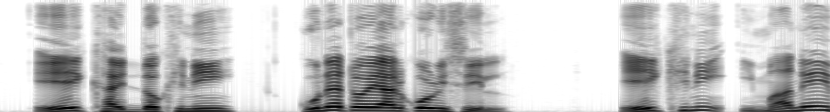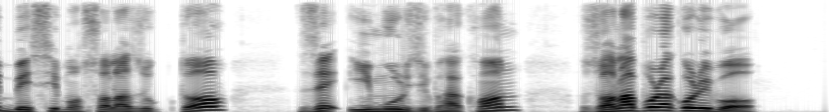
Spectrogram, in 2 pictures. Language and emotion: Assamese, angry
